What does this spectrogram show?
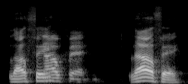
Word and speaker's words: Laufey: God of War, is it Laufey or Luffy? Pronounce it for me. Laufey.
